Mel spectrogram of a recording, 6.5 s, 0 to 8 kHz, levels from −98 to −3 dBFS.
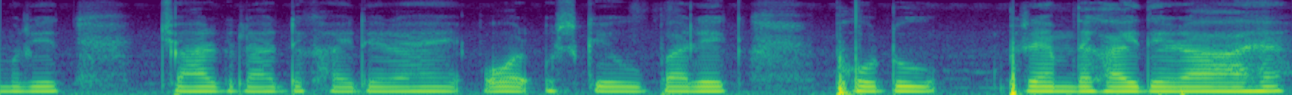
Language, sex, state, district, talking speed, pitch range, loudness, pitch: Hindi, male, Uttar Pradesh, Lalitpur, 140 wpm, 135-140 Hz, -23 LUFS, 140 Hz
